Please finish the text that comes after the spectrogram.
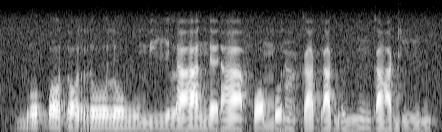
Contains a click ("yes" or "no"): no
